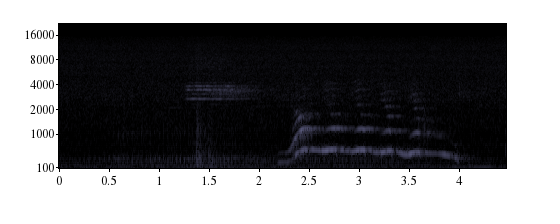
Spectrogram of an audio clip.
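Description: A domestic cat meowing: one long, drawn-out meow that rises, holds and drops away, with a faint click shortly before it.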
